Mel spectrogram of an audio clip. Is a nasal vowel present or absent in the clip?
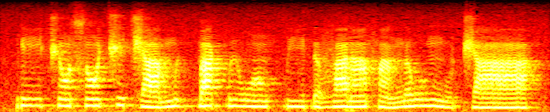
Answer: present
